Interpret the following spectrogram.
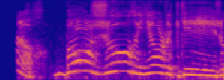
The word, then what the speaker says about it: Jorge: En français, phonétiquement, c'est comme si ça s'écrit R-O-R-E. Ok, Ok. Jorge. Énergétiquement, oui, parfait, super. Jorge.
